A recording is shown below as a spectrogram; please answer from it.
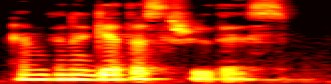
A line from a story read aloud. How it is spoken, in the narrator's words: Shane says, his voice soft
